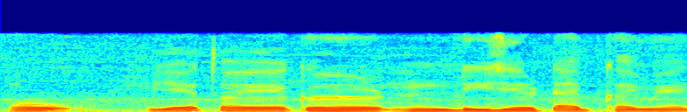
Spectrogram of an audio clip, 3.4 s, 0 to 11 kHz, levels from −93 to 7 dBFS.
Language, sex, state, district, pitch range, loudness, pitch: Hindi, male, Haryana, Rohtak, 135-150 Hz, -12 LUFS, 145 Hz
